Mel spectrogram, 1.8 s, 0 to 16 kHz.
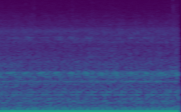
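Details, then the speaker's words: John Deere 6068AFM75 266 hp marine diesel, about 10 years old and near 11,000 hours, on a Nordhavn 52, at about 800 rpm idle during an annual belt and bearing check: a steady, even deep drone with a faint high tone and no knocks. Normal idle. "running in a boats exactly 800 rpm right there I don't like it running of extremely low rpms when it's cold"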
